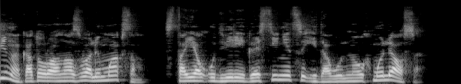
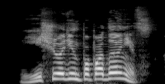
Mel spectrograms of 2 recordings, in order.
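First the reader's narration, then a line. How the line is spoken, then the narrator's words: Snorting. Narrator (Russian): хмыкнул Макс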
